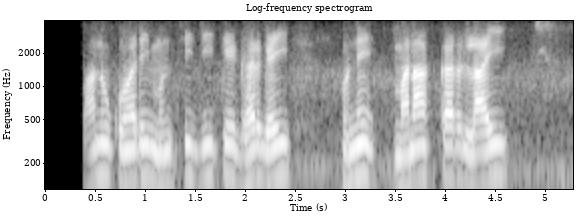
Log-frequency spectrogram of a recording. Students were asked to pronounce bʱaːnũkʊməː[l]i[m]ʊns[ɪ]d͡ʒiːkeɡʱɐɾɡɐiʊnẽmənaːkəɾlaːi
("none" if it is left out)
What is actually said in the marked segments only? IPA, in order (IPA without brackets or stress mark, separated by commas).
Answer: ɾ, m, i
